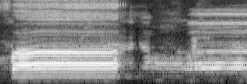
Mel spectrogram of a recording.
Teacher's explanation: فا کا مخرج ہے اوپر والے دانتوں کا کنارہ اور نیچے والے ہونٹوں کا تر حصہ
